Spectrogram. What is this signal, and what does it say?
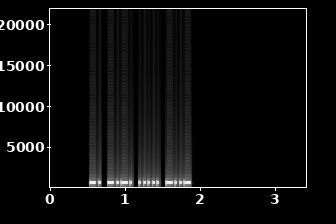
Morse code, heard as a keyed tone, about 39 wpm, 700 Hz. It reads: NC5X
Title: USA Call Signs - 4 Characters - Repeated 3x - 40wpm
